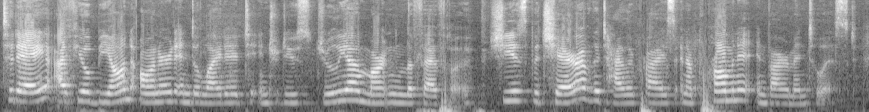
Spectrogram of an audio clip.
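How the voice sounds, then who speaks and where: A woman's voice: a little high, fairly even intonation, moderate pace, hardly any pauses, a little hiss or hum, poor audio. A young woman, a student ambassador, reading a prepared introduction of the panel chair at a live event, with small slips. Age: young adult. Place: event hall.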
